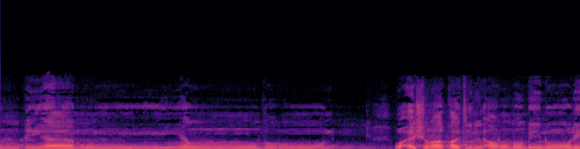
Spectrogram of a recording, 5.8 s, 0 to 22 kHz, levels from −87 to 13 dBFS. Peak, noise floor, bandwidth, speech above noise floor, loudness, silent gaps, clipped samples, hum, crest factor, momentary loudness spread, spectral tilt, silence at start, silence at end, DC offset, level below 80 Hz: -8 dBFS; -45 dBFS; 11 kHz; 22 dB; -25 LUFS; none; under 0.1%; none; 18 dB; 9 LU; -6 dB/octave; 0 s; 0 s; under 0.1%; -60 dBFS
